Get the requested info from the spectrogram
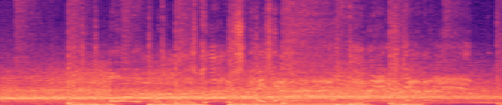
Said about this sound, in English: Crowd cheers.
